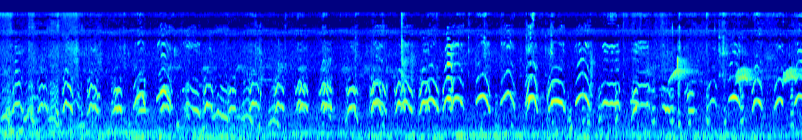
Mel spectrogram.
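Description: Young pit bull puppies crying: a steady run of short, high, rising-and-falling whimpers and squeals, several a second, with more than one pup calling at different pitches.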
